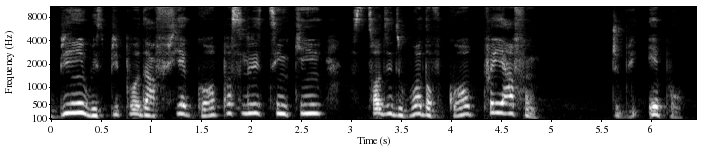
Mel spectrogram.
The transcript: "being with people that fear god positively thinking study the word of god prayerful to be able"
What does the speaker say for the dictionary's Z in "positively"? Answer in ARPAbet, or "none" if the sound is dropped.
S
